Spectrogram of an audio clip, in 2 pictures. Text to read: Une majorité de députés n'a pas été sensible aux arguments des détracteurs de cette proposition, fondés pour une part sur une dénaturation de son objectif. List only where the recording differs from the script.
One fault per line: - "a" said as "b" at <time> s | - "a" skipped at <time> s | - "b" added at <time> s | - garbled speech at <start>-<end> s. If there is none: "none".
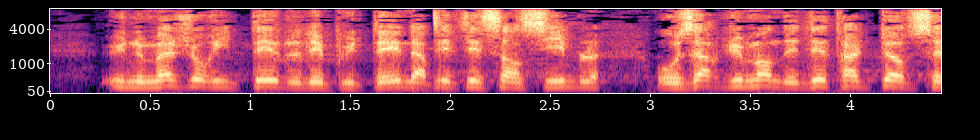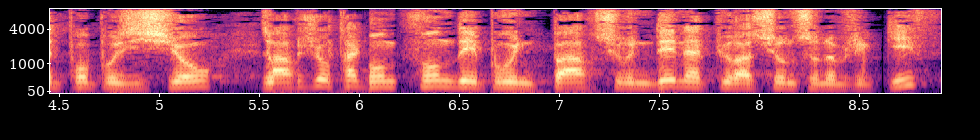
- "pas" skipped at 1.9 s
- garbled speech at 5.5-6.2 s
